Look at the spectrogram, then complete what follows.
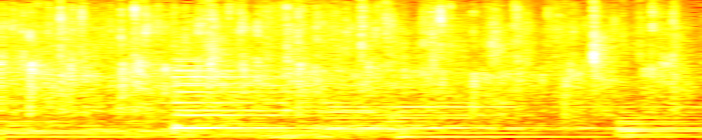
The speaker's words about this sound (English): Would you clap your hands one more time and give them praise?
